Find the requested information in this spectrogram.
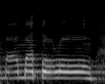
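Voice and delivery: high-pitched acted call for help; frightened cry. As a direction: cry out like a scared young bird. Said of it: "dia takut, dia teriak". (teriakan takut minta tolong)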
